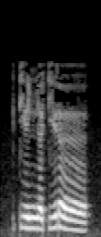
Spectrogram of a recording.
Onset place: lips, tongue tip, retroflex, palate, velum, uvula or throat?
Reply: lips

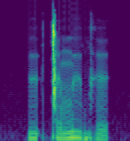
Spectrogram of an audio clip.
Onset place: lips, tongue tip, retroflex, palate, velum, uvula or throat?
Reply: throat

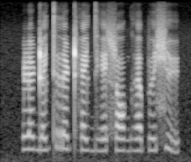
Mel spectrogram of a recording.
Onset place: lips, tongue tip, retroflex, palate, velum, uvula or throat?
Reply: retroflex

